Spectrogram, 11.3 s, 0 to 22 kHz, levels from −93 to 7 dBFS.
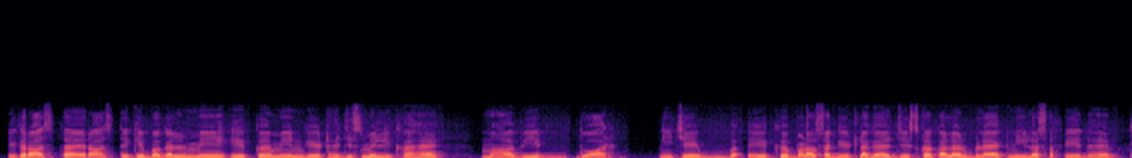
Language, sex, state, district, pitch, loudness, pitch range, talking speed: Hindi, male, Rajasthan, Nagaur, 130 Hz, -26 LUFS, 120-135 Hz, 165 wpm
